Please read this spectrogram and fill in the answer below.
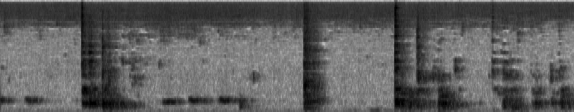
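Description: Mutton keema cutlets frying in oil in a pan: a faint, steady sizzle, with three sharp ticks spread through it.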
